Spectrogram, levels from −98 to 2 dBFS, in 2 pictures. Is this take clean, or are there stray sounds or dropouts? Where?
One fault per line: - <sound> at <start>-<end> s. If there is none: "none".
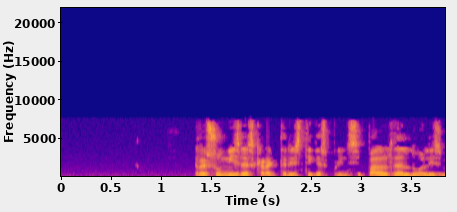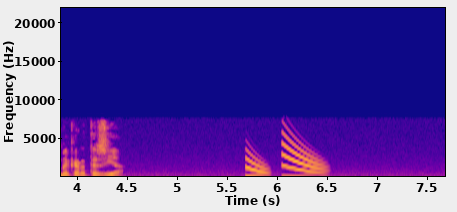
- chirp at 5.7-6.5 s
